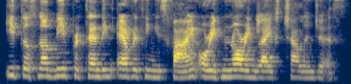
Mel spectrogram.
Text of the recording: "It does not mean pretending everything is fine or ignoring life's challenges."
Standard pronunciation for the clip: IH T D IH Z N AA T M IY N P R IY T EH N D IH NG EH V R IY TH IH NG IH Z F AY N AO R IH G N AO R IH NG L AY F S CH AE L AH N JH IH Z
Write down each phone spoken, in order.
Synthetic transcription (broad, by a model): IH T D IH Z N AA T M IY N P R IY T EH N D IH NG EH V R IY TH IH NG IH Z F AY N AO R IH G N AO R IH NG L AY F CH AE L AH N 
